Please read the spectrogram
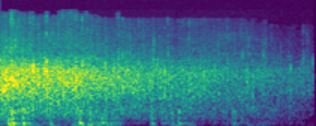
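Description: Faint audience applause fading out steadily to near silence.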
